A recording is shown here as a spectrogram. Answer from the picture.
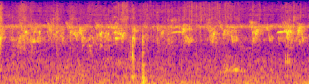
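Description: Small birds chirping in short, repeated calls over a steady high insect drone, with one sharp click about halfway through.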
